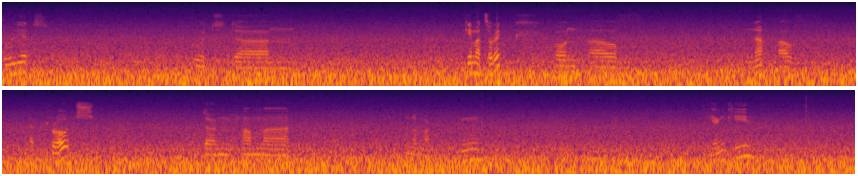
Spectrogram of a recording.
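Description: A jet engine drones steadily in the background.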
